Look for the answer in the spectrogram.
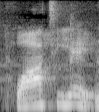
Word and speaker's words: Poitier: Poitier. It's actually pronounced Poitier.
